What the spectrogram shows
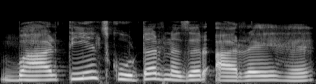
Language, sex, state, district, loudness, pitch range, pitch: Hindi, female, Gujarat, Valsad, -13 LUFS, 195-225 Hz, 205 Hz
